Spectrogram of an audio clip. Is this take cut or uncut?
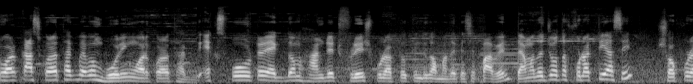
cut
